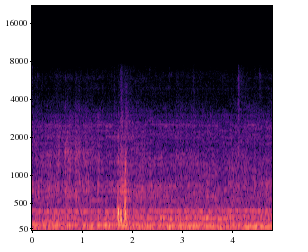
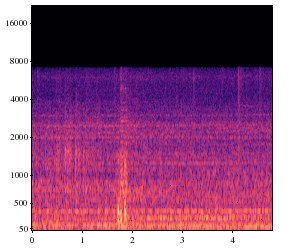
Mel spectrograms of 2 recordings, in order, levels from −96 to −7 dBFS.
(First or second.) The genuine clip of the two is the second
